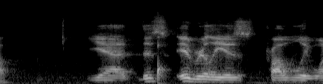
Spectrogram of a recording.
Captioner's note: logo popping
